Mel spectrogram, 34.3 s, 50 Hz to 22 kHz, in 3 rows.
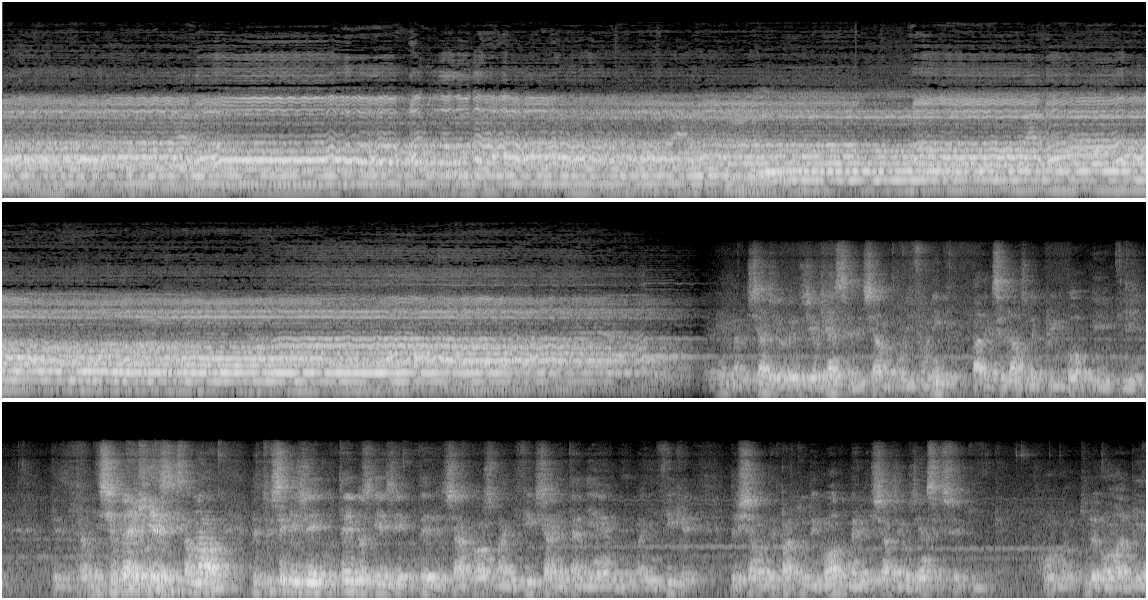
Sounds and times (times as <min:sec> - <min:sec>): Mantra: 0:00.0 - 0:34.3.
